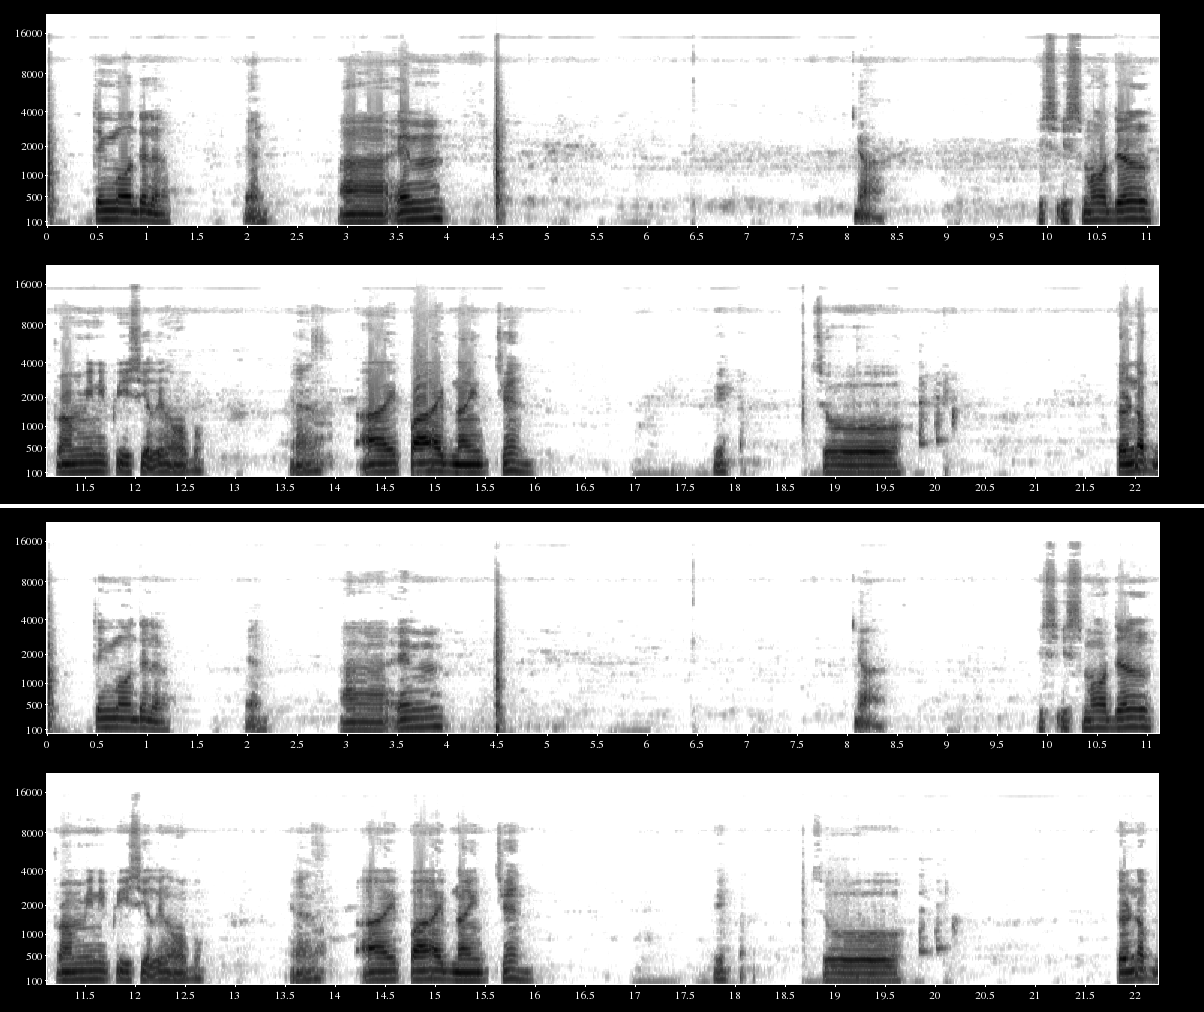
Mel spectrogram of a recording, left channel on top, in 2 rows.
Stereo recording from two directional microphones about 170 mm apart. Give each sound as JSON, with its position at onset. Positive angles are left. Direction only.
{"t": 0.5, "sound": "mantra", "side_deg": 55}
{"t": 2.9, "sound": "mantra", "side_deg": 65}
{"t": 8.0, "sound": "a sound", "side_deg": 20}
{"t": 9.8, "sound": "speech", "side_deg": 20}
{"t": 18.9, "sound": "mantra", "side_deg": 35}
{"t": 21.8, "sound": "mantra", "side_deg": 40}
